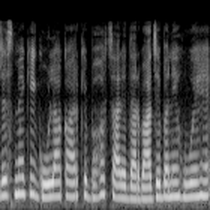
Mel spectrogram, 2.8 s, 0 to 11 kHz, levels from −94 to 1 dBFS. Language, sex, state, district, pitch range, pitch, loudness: Hindi, female, Bihar, Sitamarhi, 210-235 Hz, 220 Hz, -20 LUFS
